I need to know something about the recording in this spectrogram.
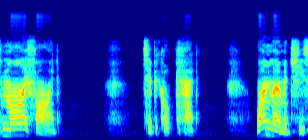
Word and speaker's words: Kat: It is a fact that her name sounds like the first syllable of words like catastrophe, cataclysm, catatonic. In other words, Kat is a walking disaster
